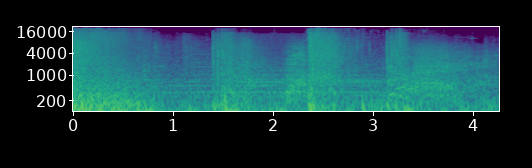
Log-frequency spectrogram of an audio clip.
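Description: Guns firing in the video game Singularity: dense, loud bursts of gunfire and booms crowd the whole stretch, with sharp shots rising out of a continuous roar.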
